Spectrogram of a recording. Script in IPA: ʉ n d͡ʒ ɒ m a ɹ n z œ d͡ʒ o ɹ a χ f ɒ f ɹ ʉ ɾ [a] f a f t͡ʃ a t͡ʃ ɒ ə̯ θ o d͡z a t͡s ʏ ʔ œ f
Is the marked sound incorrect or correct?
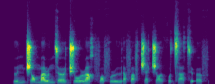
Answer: correct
